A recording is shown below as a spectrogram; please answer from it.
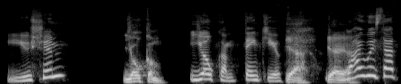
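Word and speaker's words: Yoakum: So, I want to know why and I um I might be pronouncing her last name wrong, but why is Rock Paper Scissors Love Death by Carolyn M. Yushim Yokum Yokum.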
